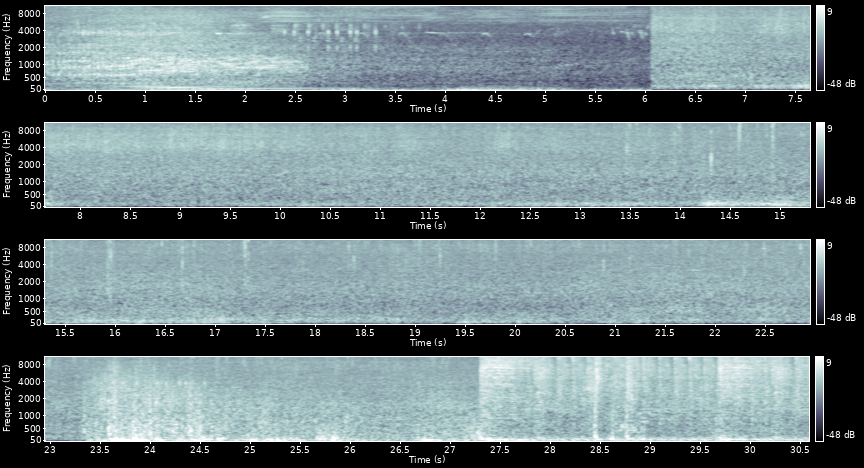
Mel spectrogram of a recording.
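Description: A car engine sounds briefly at first, then a long steady rain and storm noise, with a loud low rumble of thunder near the end.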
